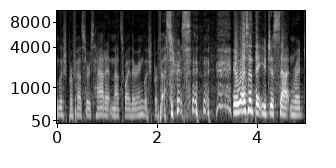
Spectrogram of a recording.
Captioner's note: laughs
